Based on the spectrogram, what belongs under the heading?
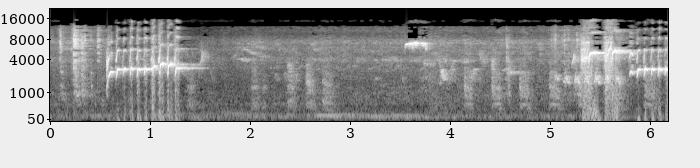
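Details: Bulbul in an aviary in the evening, singing long and continuously: bright whistled notes near the top of its range run into fast chattering phrases, then a quieter stretch with scattered chirps before another burst of song.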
